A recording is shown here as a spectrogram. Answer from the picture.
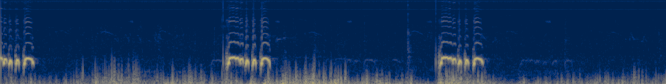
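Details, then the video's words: Local zebra dove singing actively, used as a lure to draw responses from other doves: short bubbling cooing phrases with a quick trilled wobble, three bursts repeated roughly every two seconds over a steady low rumbling background noise. "perkutut lokal gacor buat pancingan"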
